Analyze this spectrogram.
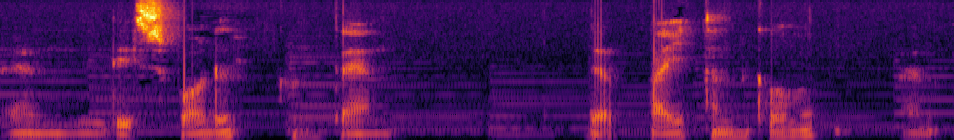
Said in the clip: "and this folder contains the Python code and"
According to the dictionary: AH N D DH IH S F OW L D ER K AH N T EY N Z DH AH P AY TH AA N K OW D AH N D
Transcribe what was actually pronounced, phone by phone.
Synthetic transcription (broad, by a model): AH N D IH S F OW D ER K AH N T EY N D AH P AY T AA N K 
